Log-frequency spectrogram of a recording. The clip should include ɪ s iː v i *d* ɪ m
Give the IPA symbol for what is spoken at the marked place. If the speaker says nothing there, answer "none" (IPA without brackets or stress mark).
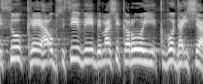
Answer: b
